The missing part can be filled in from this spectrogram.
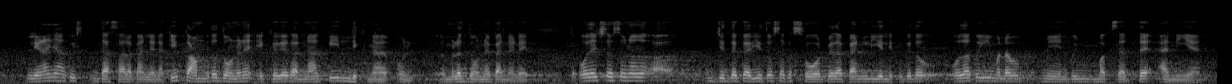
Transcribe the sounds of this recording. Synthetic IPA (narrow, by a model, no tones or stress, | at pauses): leːɽaːd͡ʒãːkoːid̪əsːaːlaːpɛːnleːnaːkĩːikəmt̪õːd̪oːneːneːʔɪkɡekəɾnaːkɪlɪkʰnaːn | mət̪ləbd̪oːneːpɛːneːneː | t̪ḛːʔoːd̪eɪt͡ʃt̪ʊsõʊnãː | d͡ʒɪd̪akəɾieːt̪ːʊsãksoːɾpeːd̪aːpɛːnlɪːeːlɪkʰːɡeːt̪ooːd̪aːkoːiːmət̪ləb | meːnkoːiːməksəd̪̚t̪eʔɛːnĩːɛː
